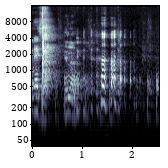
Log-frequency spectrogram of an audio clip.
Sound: laughing

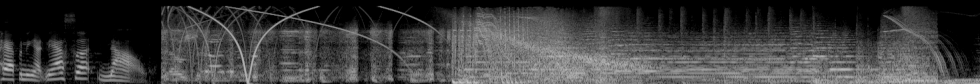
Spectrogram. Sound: radio tuning sounds

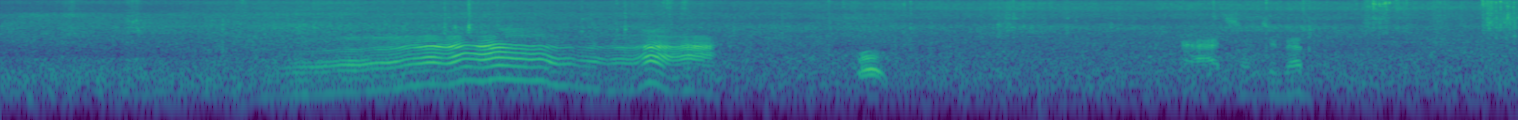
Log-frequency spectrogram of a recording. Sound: nervous noises

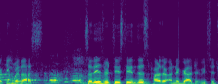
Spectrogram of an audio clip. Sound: laughter

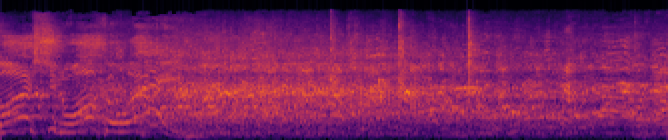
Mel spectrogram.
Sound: audience laughing

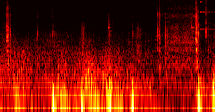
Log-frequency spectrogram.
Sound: sounds of a typewriter and stormy weather

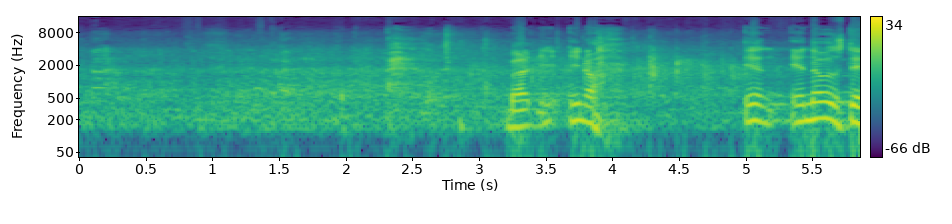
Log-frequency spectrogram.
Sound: laughs

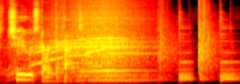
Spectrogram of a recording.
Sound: machine whirring; upbeat music

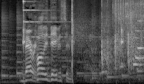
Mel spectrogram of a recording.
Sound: bell dings

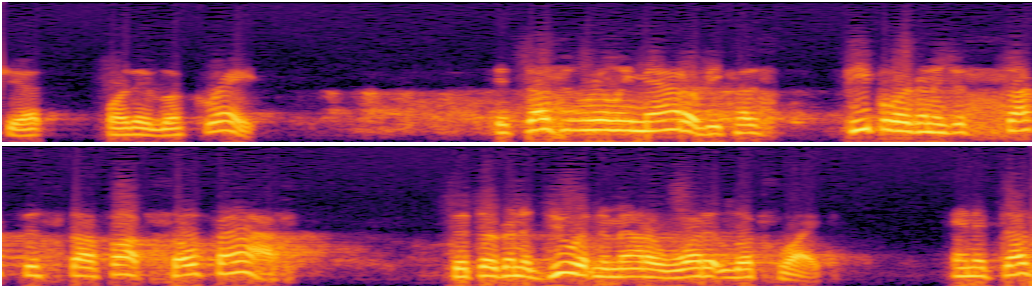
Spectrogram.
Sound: laughter

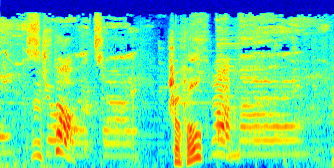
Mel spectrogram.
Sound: calls out

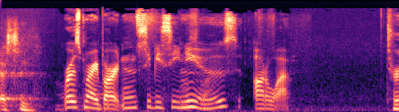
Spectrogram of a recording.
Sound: speaking French

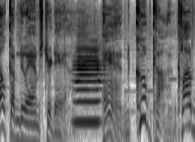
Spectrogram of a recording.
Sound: ship horn blares

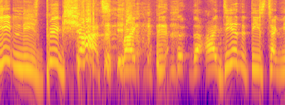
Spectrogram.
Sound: laughs

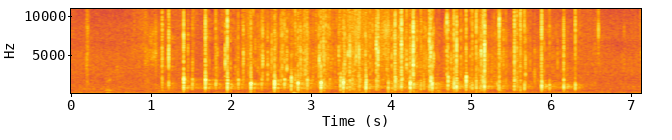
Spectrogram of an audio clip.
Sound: applause

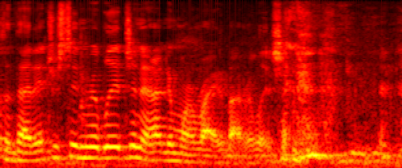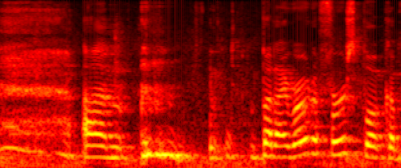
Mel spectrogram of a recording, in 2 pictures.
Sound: chuckling

